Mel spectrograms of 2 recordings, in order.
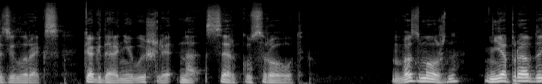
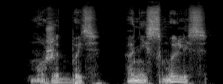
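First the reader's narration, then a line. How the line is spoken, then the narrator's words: Whisper. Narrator (Russian): прошептал Рекс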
